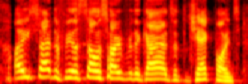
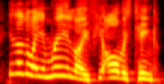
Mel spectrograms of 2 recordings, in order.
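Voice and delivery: normal talking voice

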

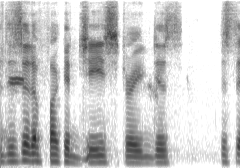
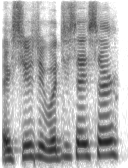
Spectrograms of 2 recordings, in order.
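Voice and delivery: rising high, pointed question; suspicious tourist; 10 semitones higher, much faster than usual. Acted. Tourist to the host who muttered, high and suspicious. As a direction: get higher and pushier to the end.

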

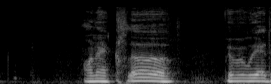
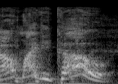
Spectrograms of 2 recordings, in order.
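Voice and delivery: trying too hard cool; 9 semitones higher than usual. Retold or imitated. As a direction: shout the name like showing off. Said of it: "But I be like".

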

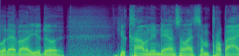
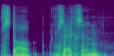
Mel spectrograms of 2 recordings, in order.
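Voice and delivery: normal talking voice

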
